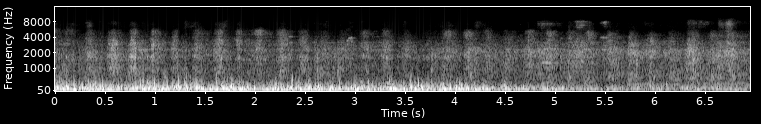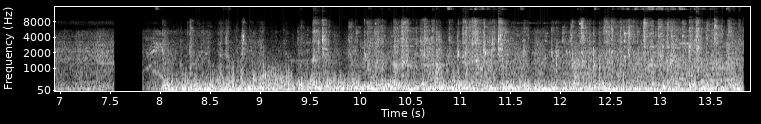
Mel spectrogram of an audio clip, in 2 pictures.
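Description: Steam-hauled passenger train cars rolling by, their steel wheels rumbling and clacking over the rail joints in a steady run of clicks. The sound drops out for a moment about halfway through, then comes back as the same louder rumble and clatter heard from aboard an open car of the moving train.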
